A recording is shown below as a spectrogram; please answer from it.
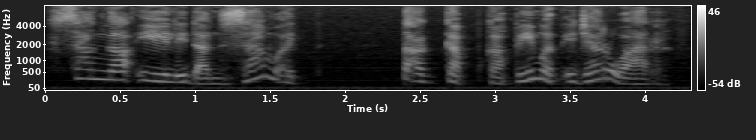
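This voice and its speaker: A chatty, nosy village neighbour with an Ilocano accent. The pitch is average for a woman and the sound is close and dry, in radio comedy drama style. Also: sing-song, measured pace, no echo. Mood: gossipy.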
